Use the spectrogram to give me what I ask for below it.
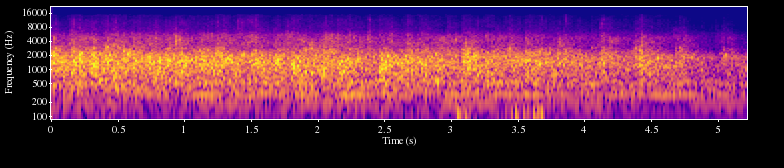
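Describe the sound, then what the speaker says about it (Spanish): Sustained applause from a morning church congregation, a dense, even roar of clapping that carries on for several seconds and eases slightly toward the end. "fuerte aplauso a Jesús en esta mañana."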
